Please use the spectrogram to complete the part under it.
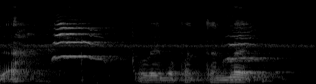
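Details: Small kitten being hand-fed, giving two short, high, thin mews that rise and fall, mixed with a person talking to it indoors and a steady high electrical whine.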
